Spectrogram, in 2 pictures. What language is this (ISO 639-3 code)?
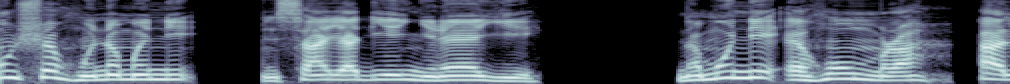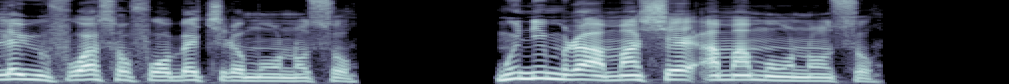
aka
